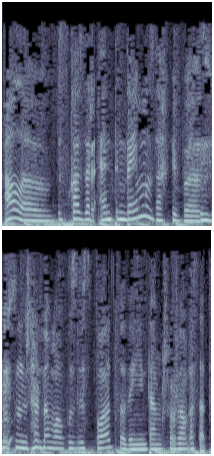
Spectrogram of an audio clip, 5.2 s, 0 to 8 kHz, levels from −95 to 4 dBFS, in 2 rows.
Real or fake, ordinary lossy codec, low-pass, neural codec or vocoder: real; MP3, 32 kbps; 7.2 kHz; none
